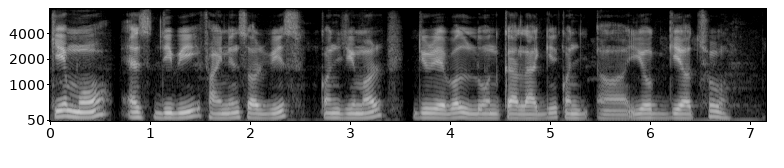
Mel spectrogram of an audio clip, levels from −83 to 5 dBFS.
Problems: none marked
